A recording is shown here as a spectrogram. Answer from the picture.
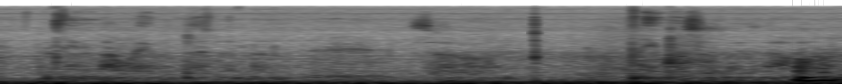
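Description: A man whispering under his breath, quietly going over a memorised string of digits, with several short hissing 's' sounds, over a steady low hum.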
